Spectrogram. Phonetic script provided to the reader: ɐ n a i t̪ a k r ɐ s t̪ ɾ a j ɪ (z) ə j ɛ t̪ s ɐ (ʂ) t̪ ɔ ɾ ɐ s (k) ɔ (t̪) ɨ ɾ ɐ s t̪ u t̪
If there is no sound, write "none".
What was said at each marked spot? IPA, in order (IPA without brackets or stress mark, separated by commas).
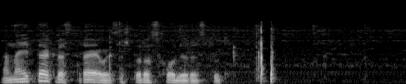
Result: v, ʂ, x, d̪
